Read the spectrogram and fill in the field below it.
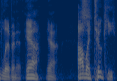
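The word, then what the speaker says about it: Awatukee: Awatuki. Awatuki.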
